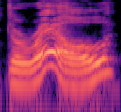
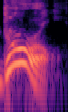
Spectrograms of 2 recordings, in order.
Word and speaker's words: Darrell: The second thing is my name is Darrell. That's what my mom says it. But Siri, Alexa, and the English dictionary calls it Dural. Because phonetically, it's supposed to have two L's.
